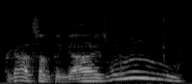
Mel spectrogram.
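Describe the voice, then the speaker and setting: A man hosting a live card break, calling out each card in a low-key way and bursting into loud shouts on big pulls. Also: slow pace.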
